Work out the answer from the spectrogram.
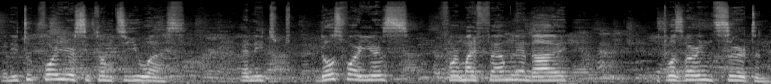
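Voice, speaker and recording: A man's voice: sits high, steady tone, normal speed, crowd noise, rough recording. A young Brazilian man with a Portuguese accent, a missionary guest speaking earnestly in simple phrasing. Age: young adult. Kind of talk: casual interview. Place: cafe, indoors, busy.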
